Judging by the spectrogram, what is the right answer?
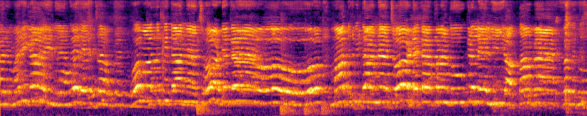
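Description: A boy singing a song without accompaniment, his voice rising and falling in pitch.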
